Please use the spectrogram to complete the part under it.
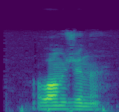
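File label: "ломзьыны", Komi, male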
